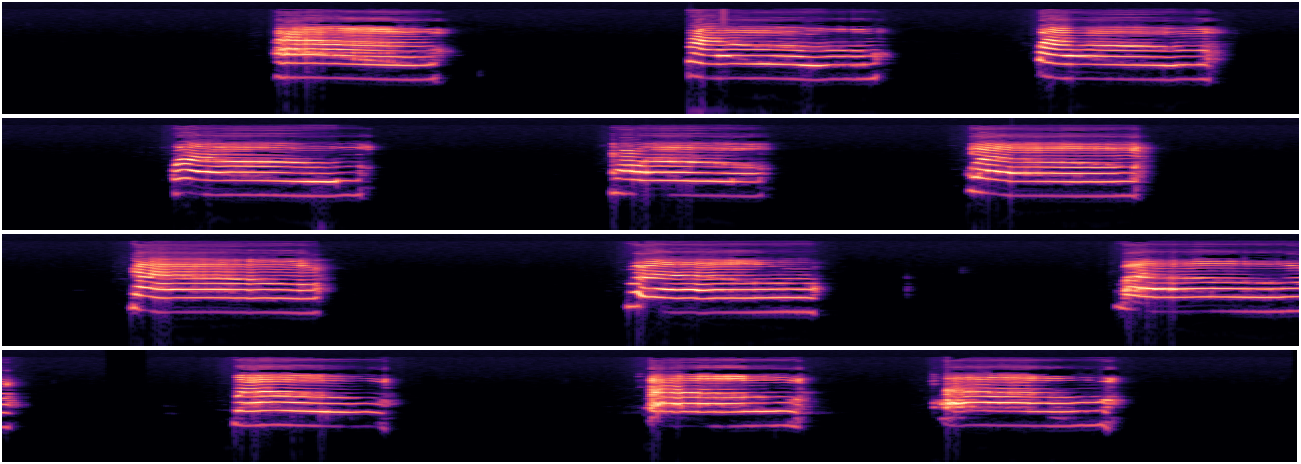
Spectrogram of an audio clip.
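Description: Domestic cat meowing over and over: twelve meows about two seconds apart, each under a second long, with complete silence between them.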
